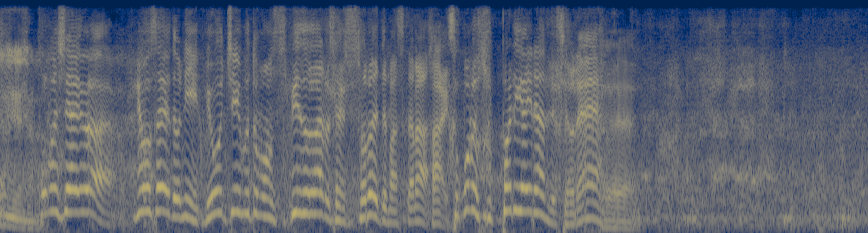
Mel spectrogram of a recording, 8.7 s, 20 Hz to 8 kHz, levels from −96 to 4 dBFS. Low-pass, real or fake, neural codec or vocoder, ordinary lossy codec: 7.2 kHz; fake; codec, 24 kHz, 3 kbps, HILCodec; none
